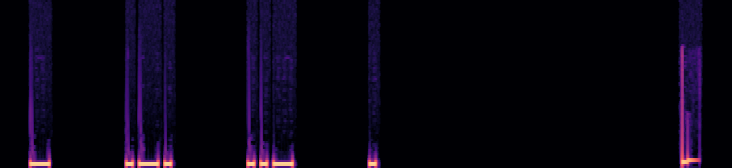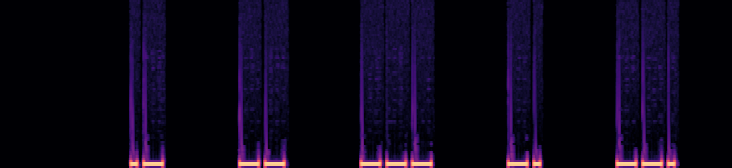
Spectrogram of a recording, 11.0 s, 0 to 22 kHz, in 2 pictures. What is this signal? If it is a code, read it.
Morse code, heard as a keyed tone, about 25 wpm, spaced as for 12 wpm, 700 Hz. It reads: TRUE AMONG
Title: 4x Character Spacing - Top 500 Words - 25wpm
